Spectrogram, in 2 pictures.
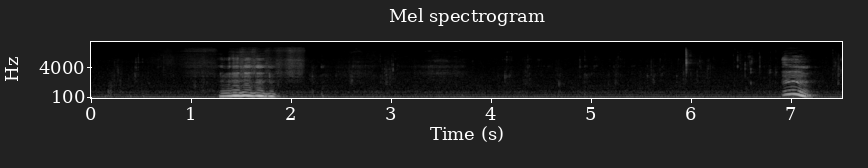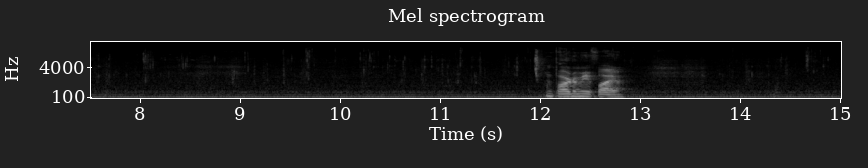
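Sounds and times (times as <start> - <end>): person chewing: 0.0 - 12.1, 13.2 - 15.0
steady low hum: 0.0 - 15.0
person humming mmm: 1.2 - 2.2, 6.9 - 7.4.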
